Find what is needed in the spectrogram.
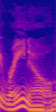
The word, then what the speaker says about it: Reno: I say Reno. – Reno sounds. – In fact, right. He sent an email to me and said, like Drano, except without the D.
